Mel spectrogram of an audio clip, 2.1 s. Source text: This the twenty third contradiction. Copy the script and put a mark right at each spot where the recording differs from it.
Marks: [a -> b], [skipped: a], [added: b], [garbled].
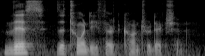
This the twenty third contradiction.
